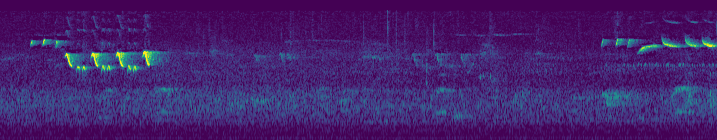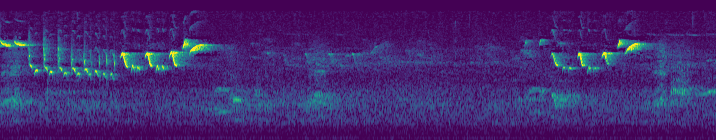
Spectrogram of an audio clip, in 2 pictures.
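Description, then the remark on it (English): A ruby-crowned kinglet sings in three bursts of high, rapid, rising-and-falling notes, each a couple of seconds long, separated by pauses, over a soft, steady outdoor background hiss; recorded at Totem Park in springtime. “Once again, that was a Ruby Crown Kinglet, that one recorded at Totem Park in the springtime.”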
